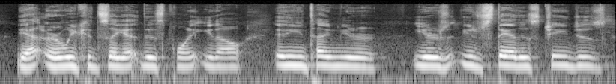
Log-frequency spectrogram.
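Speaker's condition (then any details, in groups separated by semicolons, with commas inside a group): Cerebral palsy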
